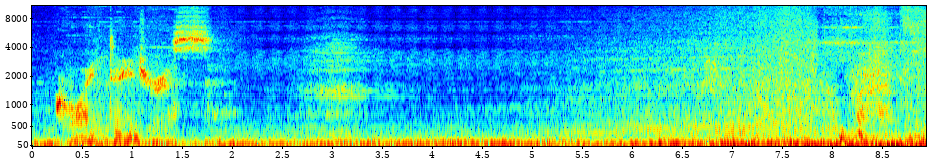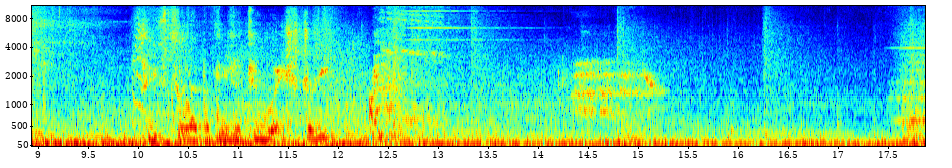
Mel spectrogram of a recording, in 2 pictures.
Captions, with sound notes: Quite dangerous. (energy whirring) (music rises) (Hawk groans) - Seems telepathy's a two-way street. (grunts) (action music continues)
